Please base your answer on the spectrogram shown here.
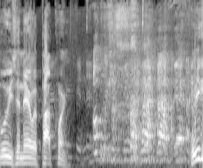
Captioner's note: students laugh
